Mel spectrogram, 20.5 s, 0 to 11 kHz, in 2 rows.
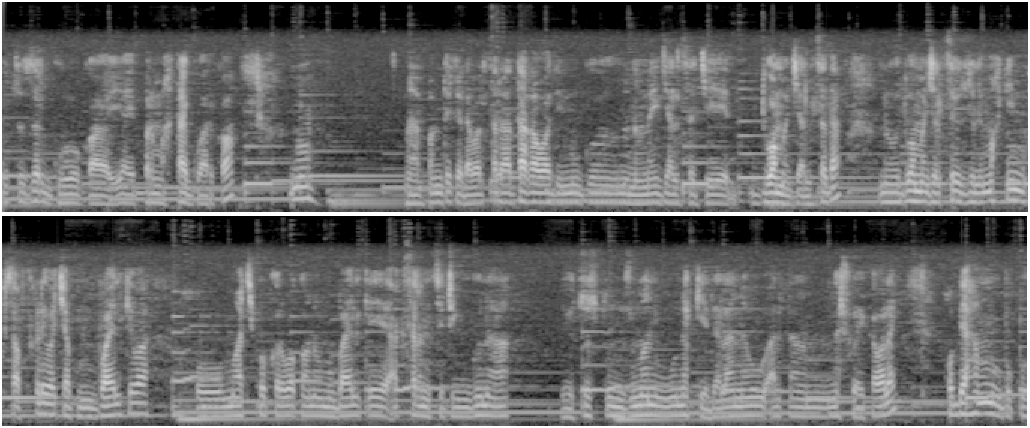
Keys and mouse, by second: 4.9 click, 5.1 click.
